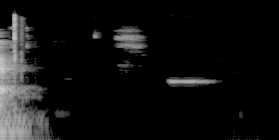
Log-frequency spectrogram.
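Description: A man's voice finishes a word. Then comes a quiet pause, broken only by faint high blips and a short faint steady whistle-like tone about a second and a half in.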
